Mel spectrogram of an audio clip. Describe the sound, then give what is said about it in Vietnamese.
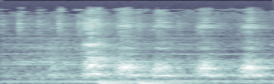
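A neighbour's dog barks in a quick string of sharp, mid-pitched barks, fairly loud and steady, with no voices. “cho đến khi có tiếng con chó nhà gần đó sủa giống cả lên.”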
